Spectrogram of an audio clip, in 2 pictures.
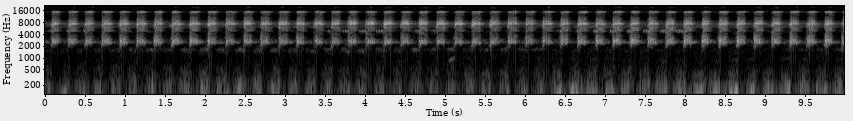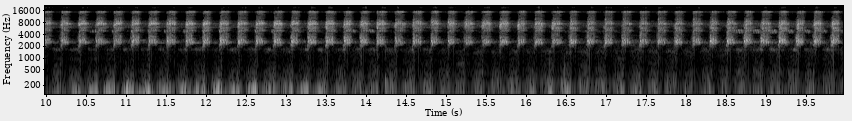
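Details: A male black cricket sings a long unbroken series of bright, rapid chirps, roughly 136 pulses per minute, very regular and high-pitched, with only soft low hum beneath.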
